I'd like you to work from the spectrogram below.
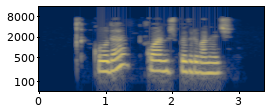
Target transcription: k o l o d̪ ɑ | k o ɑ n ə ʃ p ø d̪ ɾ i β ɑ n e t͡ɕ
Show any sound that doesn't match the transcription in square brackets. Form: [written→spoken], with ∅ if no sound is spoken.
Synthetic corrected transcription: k o l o d̪ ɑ | k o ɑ n ə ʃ p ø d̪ ɾ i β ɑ n e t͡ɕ

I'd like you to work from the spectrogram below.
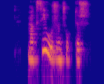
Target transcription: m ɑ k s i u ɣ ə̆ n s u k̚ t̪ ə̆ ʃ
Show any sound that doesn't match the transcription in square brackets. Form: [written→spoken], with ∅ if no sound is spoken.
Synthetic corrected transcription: m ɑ k s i u [ɣ→ʒ] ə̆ n [s→ʃ] u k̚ t̪ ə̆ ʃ

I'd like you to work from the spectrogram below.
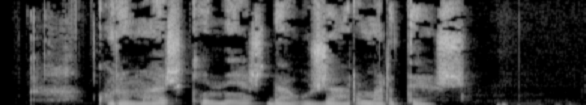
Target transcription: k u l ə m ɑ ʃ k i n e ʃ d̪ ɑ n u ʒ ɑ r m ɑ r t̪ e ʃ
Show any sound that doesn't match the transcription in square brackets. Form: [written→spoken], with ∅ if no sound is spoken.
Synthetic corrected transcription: k u [l→ɾ] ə m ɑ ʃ k i n e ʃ d̪ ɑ [n→∅] u ʒ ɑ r m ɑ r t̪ e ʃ

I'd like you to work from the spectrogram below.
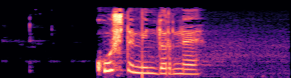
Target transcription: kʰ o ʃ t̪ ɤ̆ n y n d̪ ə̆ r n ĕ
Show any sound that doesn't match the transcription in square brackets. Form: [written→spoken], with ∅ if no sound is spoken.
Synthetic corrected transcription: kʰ [o→u] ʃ t̪ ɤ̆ [n→m] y n d̪ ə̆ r n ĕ

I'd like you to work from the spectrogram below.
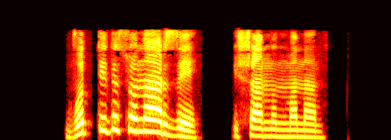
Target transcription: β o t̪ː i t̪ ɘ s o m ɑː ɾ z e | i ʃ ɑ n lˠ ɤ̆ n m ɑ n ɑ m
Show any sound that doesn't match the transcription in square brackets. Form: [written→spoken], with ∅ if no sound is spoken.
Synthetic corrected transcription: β o t̪ː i [t̪→d̪] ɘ s o [m→n] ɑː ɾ z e | i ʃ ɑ n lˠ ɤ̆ n m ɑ n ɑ m

